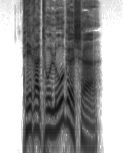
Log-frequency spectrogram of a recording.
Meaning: inflection of teratologisch: 1. strong/mixed nominative masculine singular 2. strong genitive/dative feminine singular 3. strong genitive plural
- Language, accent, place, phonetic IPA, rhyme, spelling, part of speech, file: German, Germany, Berlin, [teʁatoˈloːɡɪʃɐ], -oːɡɪʃɐ, teratologischer, adjective, De-teratologischer.ogg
